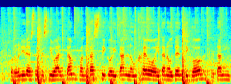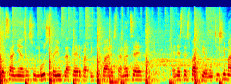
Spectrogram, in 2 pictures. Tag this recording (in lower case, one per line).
musical instrument
speech
music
